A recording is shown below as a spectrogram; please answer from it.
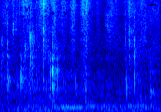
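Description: Faint crinkling and soft ticks of a plastic tomato-sauce sachet being squeezed out by hand, with the thick sauce dropping into a glass baking dish.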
